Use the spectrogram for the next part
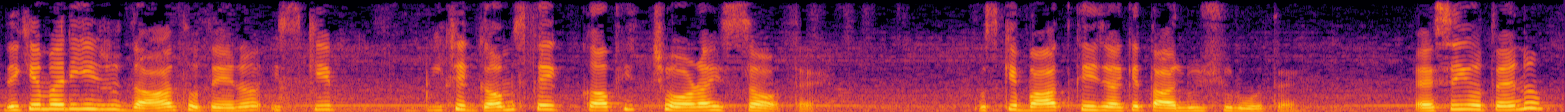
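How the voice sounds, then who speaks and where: A woman teaching Quran recitation in a class, patiently explaining letters step by step and sounding them out slowly. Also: on the high side, animated, a little mellow, a little hiss or hum. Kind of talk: online class explaining pronunciation.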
